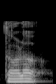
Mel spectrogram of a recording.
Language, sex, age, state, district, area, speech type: Odia, male, 18-30, Odisha, Rayagada, urban, read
